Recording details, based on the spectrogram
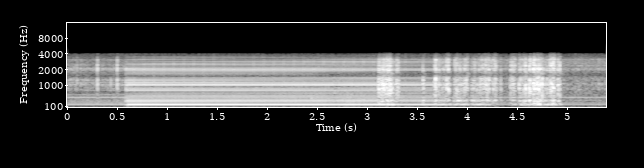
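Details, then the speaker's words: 1956 cardboard-cased tube radio, first power-up at 120 volts: steady hum with bursts of scratchy crackle and distortion as the control is worked; first blamed on a bad filter capacitor, then possibly a poorly contacting volume control. "This sounds like we have a bad filter capacitor right off the bat."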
